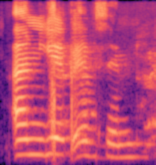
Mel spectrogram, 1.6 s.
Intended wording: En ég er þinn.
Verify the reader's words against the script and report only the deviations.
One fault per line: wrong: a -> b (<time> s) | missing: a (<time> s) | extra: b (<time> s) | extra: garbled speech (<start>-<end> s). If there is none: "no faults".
no faults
